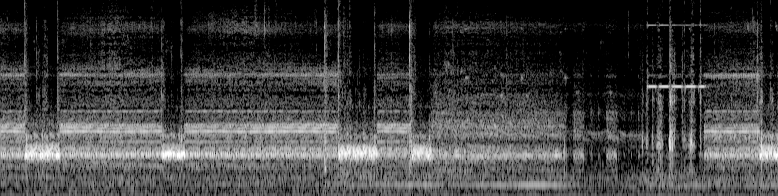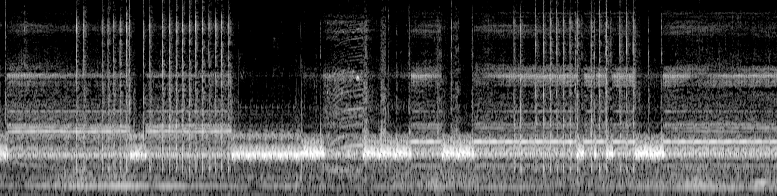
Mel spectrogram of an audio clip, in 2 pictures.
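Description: Huina RC excavator's small electric motors and gearboxes whining in stretches as the boom, bucket and tracks move, with a steady mid-pitched whine that starts and stops repeatedly. There is a short lull near the middle.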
